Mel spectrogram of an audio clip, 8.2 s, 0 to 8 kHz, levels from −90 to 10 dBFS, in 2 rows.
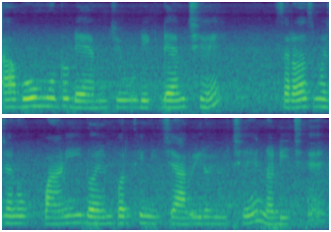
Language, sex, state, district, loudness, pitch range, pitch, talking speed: Gujarati, female, Gujarat, Valsad, -17 LUFS, 180-200 Hz, 190 Hz, 140 wpm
